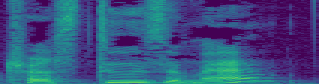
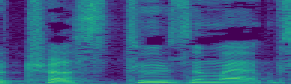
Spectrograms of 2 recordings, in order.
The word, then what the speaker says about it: trastuzumab: It's called trastuzumab. – Okay. – So trastuzumab.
